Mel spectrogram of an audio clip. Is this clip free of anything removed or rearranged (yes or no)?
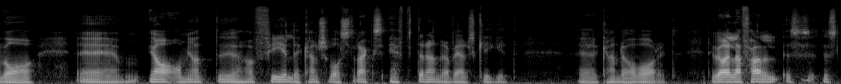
yes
